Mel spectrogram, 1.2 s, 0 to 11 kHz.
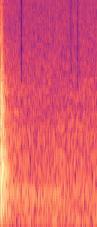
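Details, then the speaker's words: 2013 Honda Accord trunk lock assembly actuator bench-tested with direct 12V battery: one sharp click as power hits, then quiet; actuator snaps over cleanly and works normally. "and i should hear the actuator go on and off and i do as you can see"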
